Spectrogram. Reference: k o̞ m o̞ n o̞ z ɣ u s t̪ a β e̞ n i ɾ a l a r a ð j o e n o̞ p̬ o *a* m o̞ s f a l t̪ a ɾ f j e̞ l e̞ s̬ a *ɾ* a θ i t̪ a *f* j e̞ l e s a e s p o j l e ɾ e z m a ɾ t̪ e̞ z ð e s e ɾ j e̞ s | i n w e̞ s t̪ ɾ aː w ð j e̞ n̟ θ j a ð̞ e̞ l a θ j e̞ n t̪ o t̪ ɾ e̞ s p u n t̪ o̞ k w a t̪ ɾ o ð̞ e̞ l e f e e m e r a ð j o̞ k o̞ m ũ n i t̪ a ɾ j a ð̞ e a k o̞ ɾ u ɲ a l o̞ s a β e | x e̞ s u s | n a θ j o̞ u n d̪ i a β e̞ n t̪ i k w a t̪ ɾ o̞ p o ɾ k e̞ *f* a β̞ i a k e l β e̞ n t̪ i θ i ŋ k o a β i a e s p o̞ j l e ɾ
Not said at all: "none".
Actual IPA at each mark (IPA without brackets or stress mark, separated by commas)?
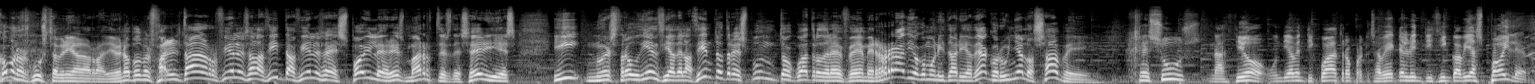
e, l, f, s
